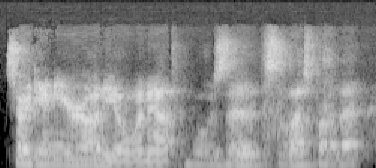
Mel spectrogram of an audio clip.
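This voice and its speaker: A professor explaining on an echoey call. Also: male voice, mid-range voice, fairly even intonation, racing, bright, forceful tone. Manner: rambling, explanatory, frequent fillers and restarts. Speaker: guest speaker, professor. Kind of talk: explanatory talk on a webinar. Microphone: video call.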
